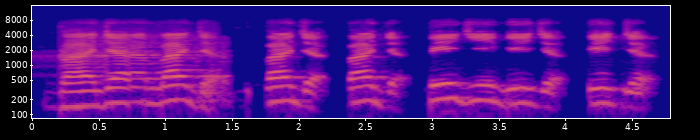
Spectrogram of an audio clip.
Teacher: ketika jimnya itu sukun maka dipantulkan dan bunyinya itu ke bunyi e gitu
